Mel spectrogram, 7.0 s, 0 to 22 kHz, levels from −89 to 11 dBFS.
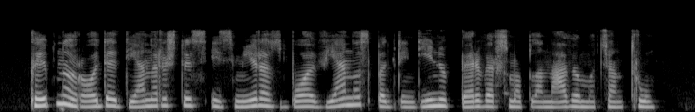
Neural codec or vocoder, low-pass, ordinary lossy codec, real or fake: none; 7.2 kHz; Opus, 64 kbps; real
